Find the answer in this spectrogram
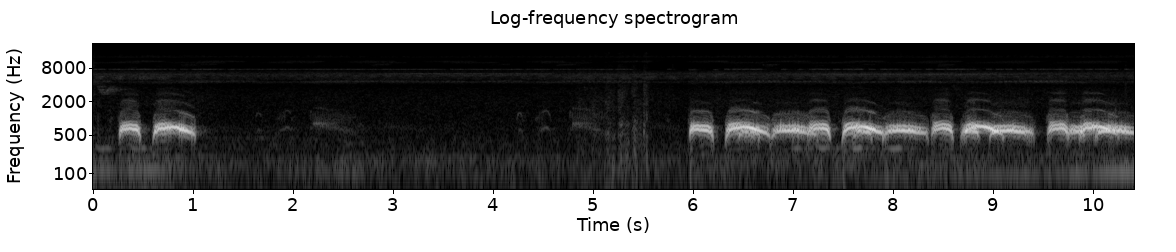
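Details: Spotted dove kept as a lure bird, calling so wild birds come down to the ground: two short low coos, a silent gap of about five seconds, then a fast run of rough, throaty coo notes.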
